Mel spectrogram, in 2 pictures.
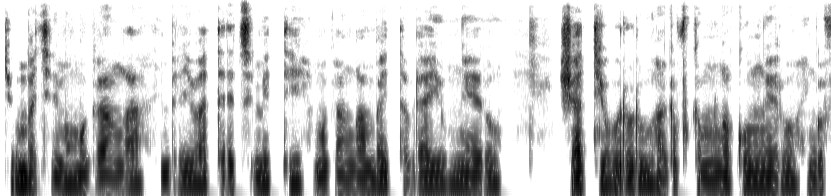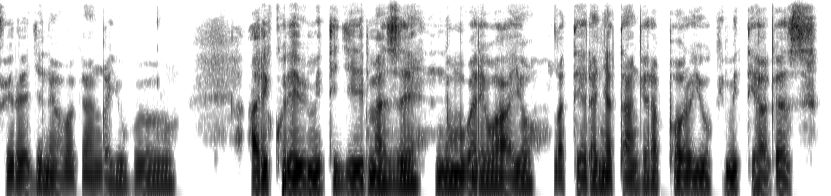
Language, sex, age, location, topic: Kinyarwanda, male, 25-35, Kigali, health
